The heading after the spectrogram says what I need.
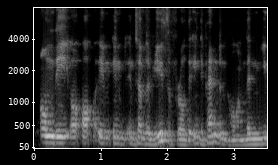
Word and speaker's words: Euthyphro: Yeah, I don't know what he says, but he doesn't say Euthyphro, basically, right? How does he And I pronounce said, it? come on, how long have you been studying philosophy for? Yeah, Anyway, how does he pronounce it? I totally forgot. He pronounced it something very weirdly. I mean, if you listen to it, you'll just catch it in a very Okay. Eurifro or something like that.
